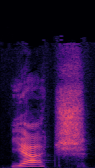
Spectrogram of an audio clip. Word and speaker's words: Giertz: I mean, granted, my ancestors decided that my last name spelled G-I-E-R-T-Z was going to be pronounced Yatch.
